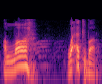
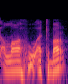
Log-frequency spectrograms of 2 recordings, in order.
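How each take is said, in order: First: A 'w' sound is inserted before the second word. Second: The first word flows straight into the second word. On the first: It joins the words with 'and' instead of declaring God greatest. The speaker calls it wrong. "لو قال الله وأكبر فجعل الضمة واوا" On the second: It declares that God is greatest. The speaker calls it right. "ما قال الله أكبر"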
